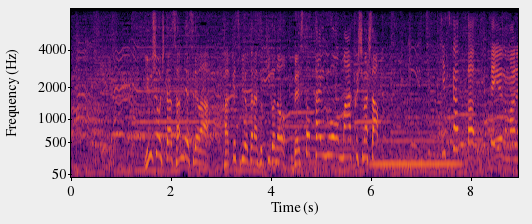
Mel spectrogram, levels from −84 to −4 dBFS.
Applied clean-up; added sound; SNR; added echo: none; Wind instrument, woodwind instrument; 8 dB; none.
